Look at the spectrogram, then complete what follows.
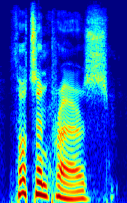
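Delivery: put-on Japanese accent in English. Imitating a company CEO's public response, in a put-on Japanese accent. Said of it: "It's like a Japanese accent".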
